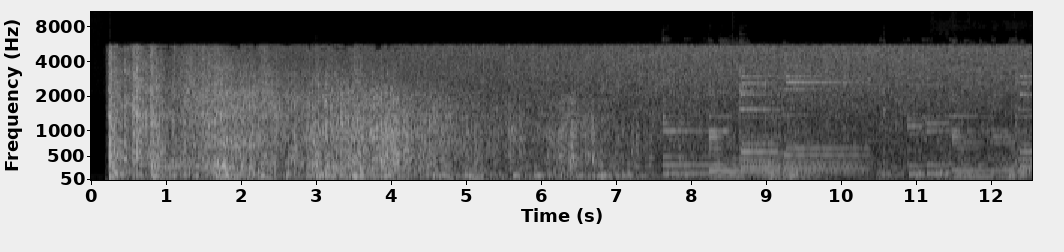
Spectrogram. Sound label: Blues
